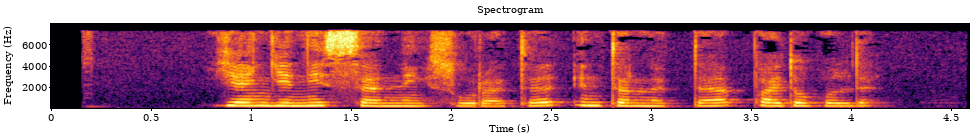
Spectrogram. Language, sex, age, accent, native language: Uzbek, female, 18-24, Buxoro, Uzbek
